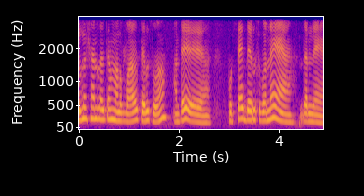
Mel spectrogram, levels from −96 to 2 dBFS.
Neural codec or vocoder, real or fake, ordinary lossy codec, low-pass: codec, 16 kHz, 1 kbps, FunCodec, trained on LibriTTS, 50 frames a second; fake; none; 3.6 kHz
